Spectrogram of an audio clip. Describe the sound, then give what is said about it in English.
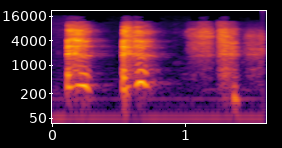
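A guinea pig gives two sharp, high-pitched coughs close together, followed by three quicker, softer coughs trailing off, with no talking. “They sound very cute, Andy. They have a very high-pitched cough.”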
